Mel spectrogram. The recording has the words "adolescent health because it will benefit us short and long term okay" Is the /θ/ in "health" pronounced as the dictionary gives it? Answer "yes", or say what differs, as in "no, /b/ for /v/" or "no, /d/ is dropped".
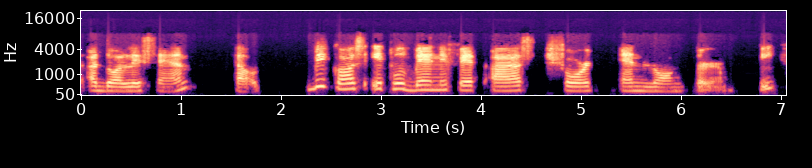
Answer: no, /t/ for /θ/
